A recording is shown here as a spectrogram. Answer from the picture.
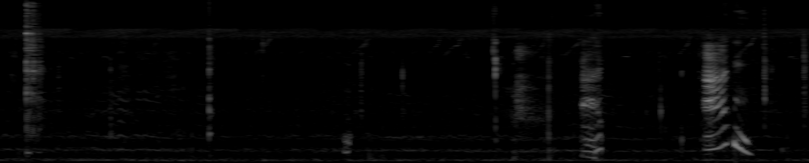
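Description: Steady high-pitched drone of insects in a field, with a few light clicks of forks and spoons against plastic bowls. A short vocal sound comes about six seconds in, and a louder falling voice, the loudest sound, about a second later.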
